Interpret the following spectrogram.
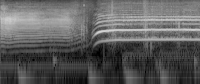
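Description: A high-pitched scream that falls in pitch at first, then holds one steady shrill note for over a second.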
